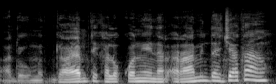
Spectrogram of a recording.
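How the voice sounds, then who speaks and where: A man's voice: mid-range voice, very animated, a little fast, a little mellow, dry recording, close to an everyday voice. A man acting a judgmental, gossiping Filipino village neighbour in an Ilocano radio drama. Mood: disapproving.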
